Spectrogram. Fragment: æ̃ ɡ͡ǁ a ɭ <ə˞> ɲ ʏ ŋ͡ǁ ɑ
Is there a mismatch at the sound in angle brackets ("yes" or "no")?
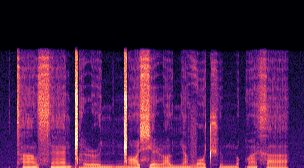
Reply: no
